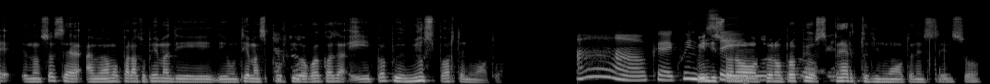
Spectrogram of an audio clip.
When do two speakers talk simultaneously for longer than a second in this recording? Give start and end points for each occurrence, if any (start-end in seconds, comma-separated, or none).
6.9-8.4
